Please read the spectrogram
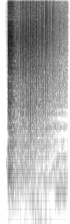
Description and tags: Use this sound if you need an environment, where you need some kind of noise like, for example in a cave, or old ceiling, etc.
